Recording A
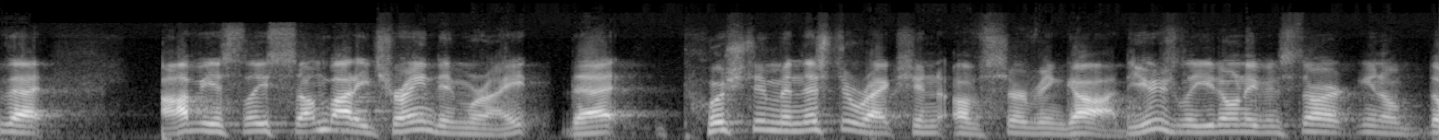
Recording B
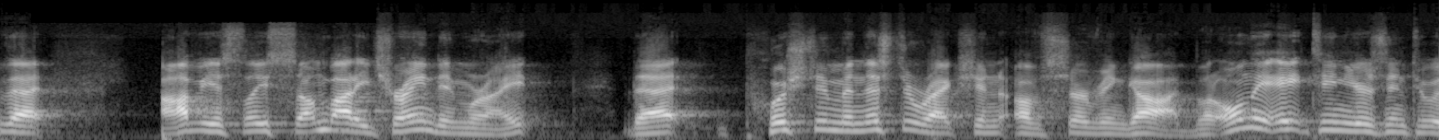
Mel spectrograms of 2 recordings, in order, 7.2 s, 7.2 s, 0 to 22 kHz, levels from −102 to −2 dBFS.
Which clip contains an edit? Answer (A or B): A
